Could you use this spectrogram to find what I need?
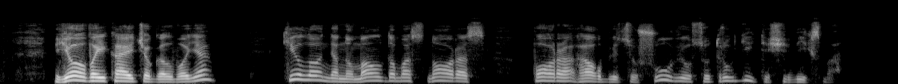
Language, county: Lithuanian, Klaipėda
